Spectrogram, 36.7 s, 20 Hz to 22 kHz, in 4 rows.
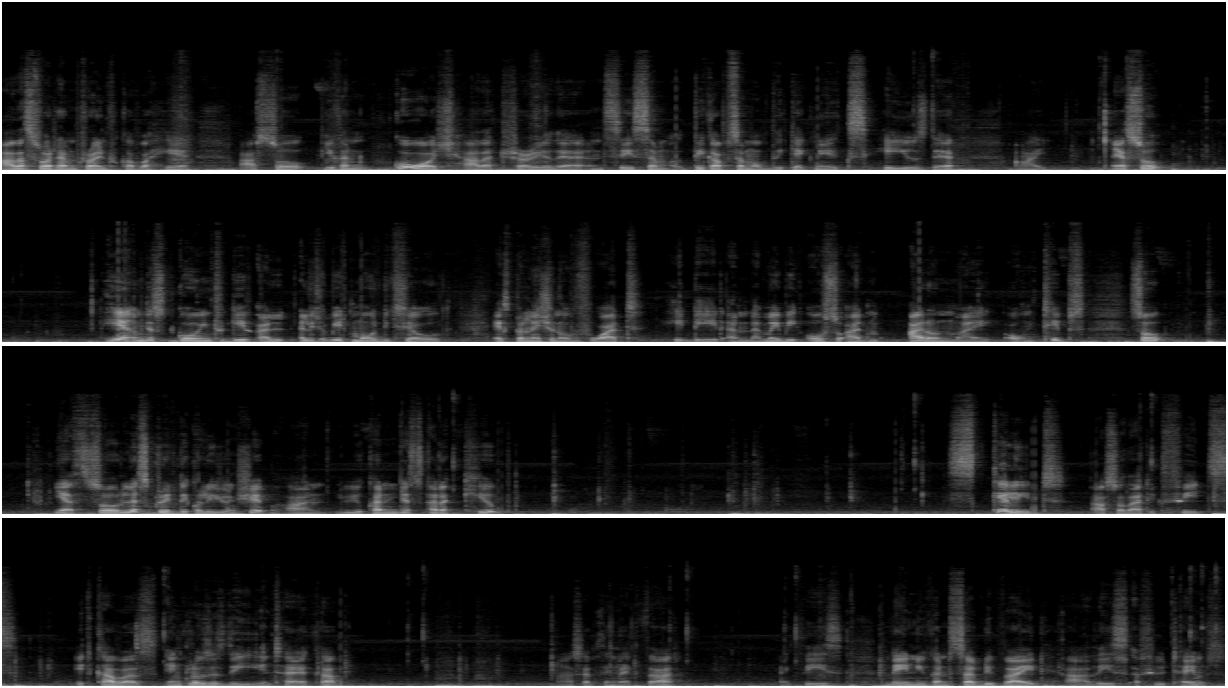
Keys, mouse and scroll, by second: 8.6 scroll down 3, 9.1 scroll up 3, 17.6 scroll down 3, 18.1 `, 18.6 KP_1, 19.1 scroll up 4, 20.4 shift+a, 22.8-23.2 scroll down 3, 22.8 KP_7, 23.8 g, 25.9 s, 27.4 s, 28.9 KP_1, 29.9 g, 30.8 z, 32.1 g, 32.9 s, 33.7 Tab, 34.1 z, 34.4 `, 35.3 ctrl+r.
